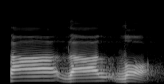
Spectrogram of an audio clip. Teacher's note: और ज़ातिल बुरूज, ज़ाल की अदायगी क्लियर रखनी है। ज़ाल का मखरज है ज़बान का सिरा, ऊपर के दांतों के अंदरूनी किनारे।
